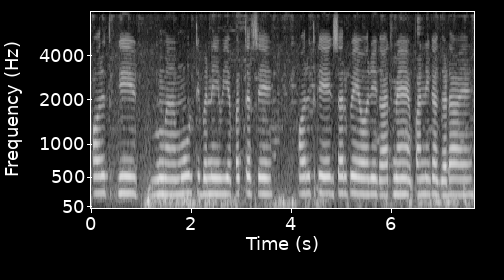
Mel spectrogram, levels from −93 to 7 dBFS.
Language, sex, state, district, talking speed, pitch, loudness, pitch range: Hindi, female, Rajasthan, Bikaner, 170 wpm, 240 Hz, -13 LUFS, 235-250 Hz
